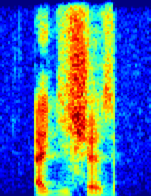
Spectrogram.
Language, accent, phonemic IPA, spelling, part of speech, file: French, France, /a.ɡi.ʃøz/, aguicheuse, adjective, LL-Q150 (fra)-aguicheuse.wav
- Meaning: feminine singular of aguicheur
